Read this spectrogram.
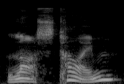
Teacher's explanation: illusion primarily effects alveolar plosive consonants as in last time where the final alveolar plosive of last disappears under the influence of the next word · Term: Flanking elision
